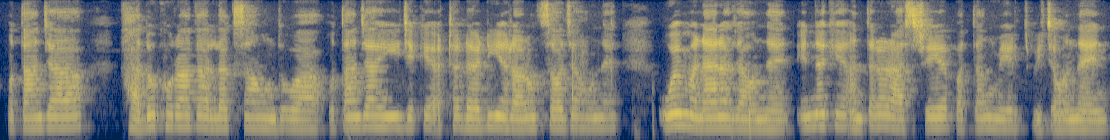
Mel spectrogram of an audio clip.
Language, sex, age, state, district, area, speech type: Sindhi, female, 60+, Gujarat, Surat, urban, spontaneous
